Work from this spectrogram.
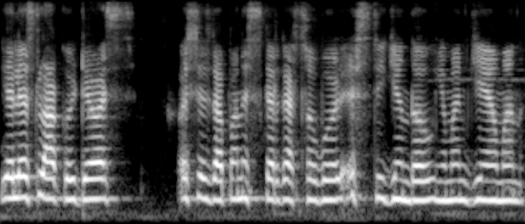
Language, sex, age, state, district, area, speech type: Kashmiri, female, 30-45, Jammu and Kashmir, Anantnag, rural, spontaneous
